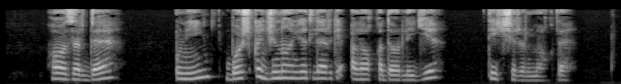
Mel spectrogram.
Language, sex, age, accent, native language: Uzbek, female, 18-24, Buxoro, Uzbek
